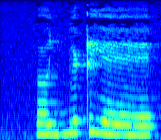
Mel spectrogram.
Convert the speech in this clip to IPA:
ɵ ʎ bʲ ɔ ʈ j e

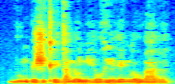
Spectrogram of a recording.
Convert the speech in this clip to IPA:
b uː˦ ŋ k͡p ɪ˨ ʃ ɪ˨ kʼ e˨ d a˦ n ɾ o˨ ɲ i˦˨ ɾ o˨ ɣ ĩ˦ r e˦ ŋ l o˨ w a˦ r

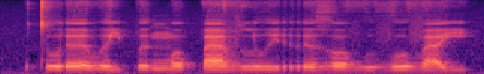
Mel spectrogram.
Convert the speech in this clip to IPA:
t o ɾ ɜ β ə j p ə ŋ͡m ɔ p a v l u ɪ̯ r ə ɣ ɔ v u v o v a j

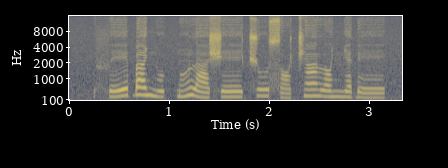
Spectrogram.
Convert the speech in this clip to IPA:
f eː˨˦ ɓ a˦ ɲ u˨ k͡p ũ˨˦ l a˨ ʃ eː˧ t͡ʃ u˦ s ɔ˨ t͡ʃ ã˦ l ɔ˧ ɲ ɛ˦ ɗ eː˧

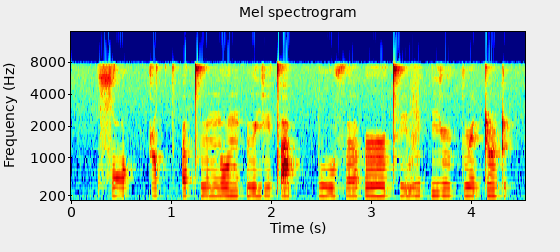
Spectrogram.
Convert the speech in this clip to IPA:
sˤ o kː u tˤ t͡sʼ ə t̪ʰ ɨ n o n ʔ ɨ j i tʼ a pː u θ ə | ə˞ t̪ʰ i v | j ʉ k ʉ e̯ ʈ ũ ʈ

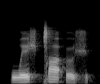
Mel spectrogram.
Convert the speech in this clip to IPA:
w e ʃ ɡ͡ǀ a ʔ ɵ ʒ

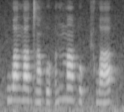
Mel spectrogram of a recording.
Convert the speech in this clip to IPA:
w a˧ ŋ a˧ d͡z ã˨˩ p o˨ ʔ ə˥˧ ŋ m ã˧ p o˨ p̚ t͡ɕʰ w a˨˦

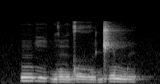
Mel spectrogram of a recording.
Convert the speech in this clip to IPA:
ŋ iː˦˨ ɡ ũ˨ ɡ o˧ ɣ u˨ d͡ʒ e˦ m ɨ˧

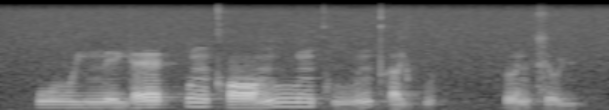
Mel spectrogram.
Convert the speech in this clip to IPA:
w uː˧ j n̪ e˧ j ɛː˥ k̚ p ʊ˥ ŋ kʰ ɔː˧ ŋ uː˥ m kʰ uː˨˥ n t̪ʰ ɐ˨˧ j kʷ ɪ˨ k̚ | ɵ˨ n t͡s ɵ˨˩ ɥ

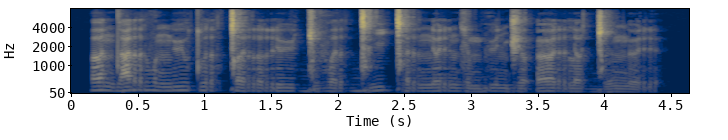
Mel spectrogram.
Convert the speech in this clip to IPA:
ɐ n d a r v ə ŋ yː tʷ ɐ r ǀ əː r o r yː ɡ͡ǀ y v əː r ɡ͡ǀ iː ǀʰ ə r n ø r n z ʏ m b yː n d͡ʒ əː ʔ œː r l əː ɡ͡ǀ ø ŋ ø r

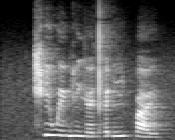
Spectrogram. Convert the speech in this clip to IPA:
t͡ɕʰ ĩ˦ w e˦ ɡ ĩ˦˨ j ɛ˨ tʰ ɛ˦ ʔ ɲ ʊ˦ ʔ p a˨ ɪ̯

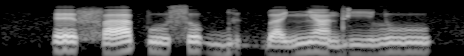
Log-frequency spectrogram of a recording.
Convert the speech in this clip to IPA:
ɛ˧ f a˨˦ p u˧ s o˦ ɡ͡b ɨ˨ ɡ͡b a˨ ɲ ã˦˨ d iː˨ l u˦

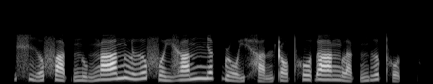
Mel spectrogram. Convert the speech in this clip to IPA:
x i˨˩˨ ə̯ f a˨˩ k̚ n u˨˩ ŋ aː˧˥ n l ɨ˧˥ ə̯ f ə˨˩ j ɣ a˧˥ n ɲ a˦˥ k̚ ɹ o˨˩˨ j h a˨˩˨ n ʈ ɔ˨˩˦ t̪ʰ o˧ ɗ aː˧ ŋ l a˨˩ k̚ ŋ ɨ˧˥ ə̯ t̪ʰ o˨˩ t̚

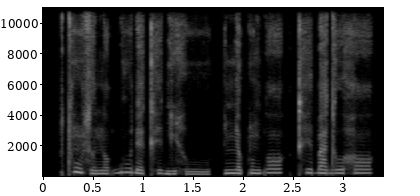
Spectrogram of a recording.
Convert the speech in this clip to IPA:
tʰ ũ˦˨ s ʊ˨ n ɔ˨ ɡ͡b uː˦ ɗ ɛ˨ kʰ ɪ˦ ɡ ĩ˨ h uː˨ | ɲ a˨ kʷ ĩ˨ ɡ͡b ɔ˦ | kʰ ɪ˦ ɓ a˦ d oː˦ h ɔ˦

